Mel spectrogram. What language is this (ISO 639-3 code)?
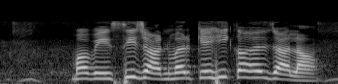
bho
